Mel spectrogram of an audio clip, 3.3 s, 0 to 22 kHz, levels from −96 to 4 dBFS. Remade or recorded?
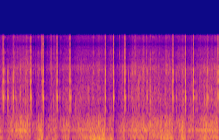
recorded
